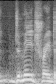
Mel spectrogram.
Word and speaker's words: Dimitri: Just go to Dimitri. Dimitri's with three I's. D-I-M-I-T-R-I.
